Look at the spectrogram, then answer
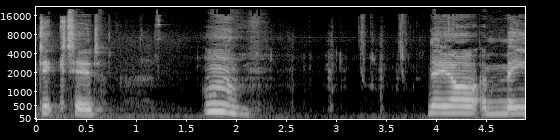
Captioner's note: crunching sounds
